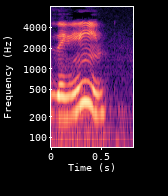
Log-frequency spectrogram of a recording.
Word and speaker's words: Zaylene: And I'm like, "Let me see," and then it said Zaylin, and because the way he pronounces his I's, he pronounces them E's, so he said Zaylene.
